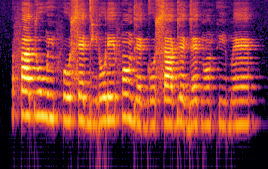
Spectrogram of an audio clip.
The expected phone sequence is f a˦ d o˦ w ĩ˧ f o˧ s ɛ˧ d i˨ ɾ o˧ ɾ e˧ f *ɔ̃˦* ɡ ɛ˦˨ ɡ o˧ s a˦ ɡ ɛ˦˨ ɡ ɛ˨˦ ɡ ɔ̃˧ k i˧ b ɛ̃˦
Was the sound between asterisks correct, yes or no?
yes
